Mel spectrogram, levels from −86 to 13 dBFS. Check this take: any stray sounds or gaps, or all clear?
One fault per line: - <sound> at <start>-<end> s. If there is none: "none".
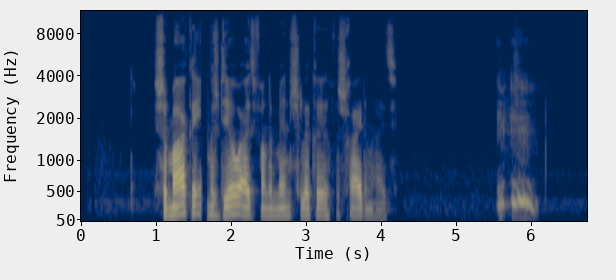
- dropout at 1.6-1.7 s
- throat clearing at 5.5-6.1 s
